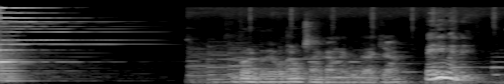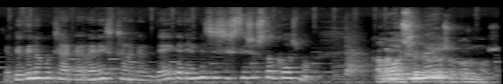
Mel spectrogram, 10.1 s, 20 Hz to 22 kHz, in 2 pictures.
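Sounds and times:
bell-like chime: 0.0s - 2.7s.

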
